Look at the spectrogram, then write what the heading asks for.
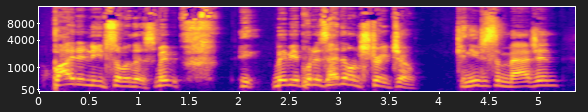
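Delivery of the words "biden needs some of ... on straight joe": put-on old politician voice, higher pitched. Imagining two people smoking together, doing a Bernie Sanders impression. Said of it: "that was my Bernie Sanders impression".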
